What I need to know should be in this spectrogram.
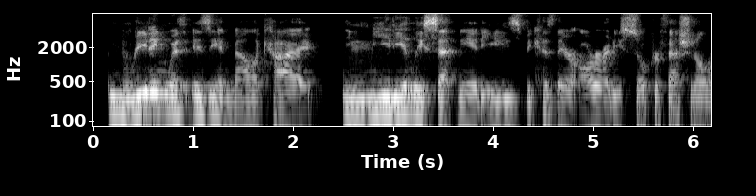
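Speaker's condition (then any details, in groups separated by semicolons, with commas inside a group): No condition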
